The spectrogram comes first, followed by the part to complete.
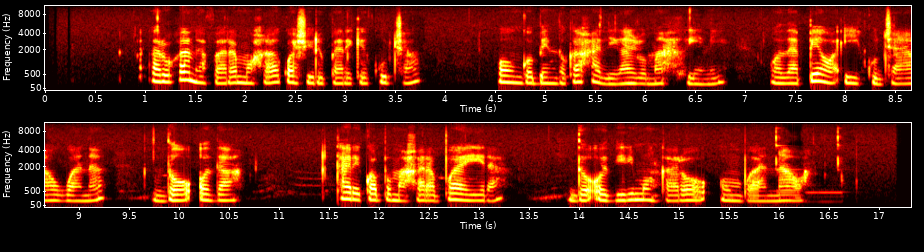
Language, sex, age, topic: Oshiwambo, female, 18-24, agriculture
